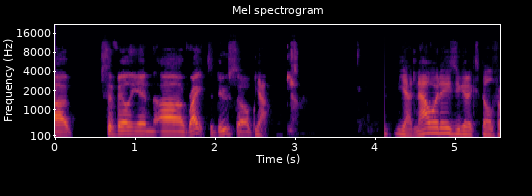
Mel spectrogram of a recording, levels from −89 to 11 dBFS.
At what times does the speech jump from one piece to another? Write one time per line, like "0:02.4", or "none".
0:02.5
